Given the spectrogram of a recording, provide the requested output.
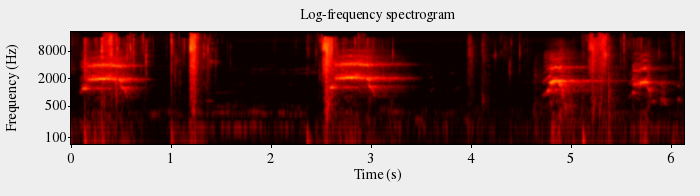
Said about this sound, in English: Chewing is fast, pummeling motion. Powerful joints pushing in. Easier when he is crushed, when the bones are broken.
